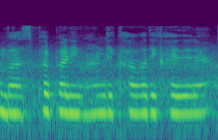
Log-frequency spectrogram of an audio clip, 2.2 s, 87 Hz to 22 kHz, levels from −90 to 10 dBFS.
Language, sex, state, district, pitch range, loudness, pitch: Hindi, female, Uttar Pradesh, Etah, 250-260 Hz, -14 LUFS, 255 Hz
